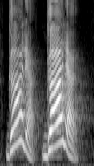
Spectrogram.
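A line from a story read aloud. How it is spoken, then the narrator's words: Shrill shout. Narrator (Russian): закричал пронзительный голос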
